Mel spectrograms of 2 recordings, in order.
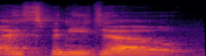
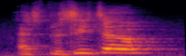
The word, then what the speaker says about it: Esposito: factions and then giancarlo espinito is a separate what do i always say that wrong i would say it wrong esposito that was probably the most right you've ever said it though i'm getting closer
